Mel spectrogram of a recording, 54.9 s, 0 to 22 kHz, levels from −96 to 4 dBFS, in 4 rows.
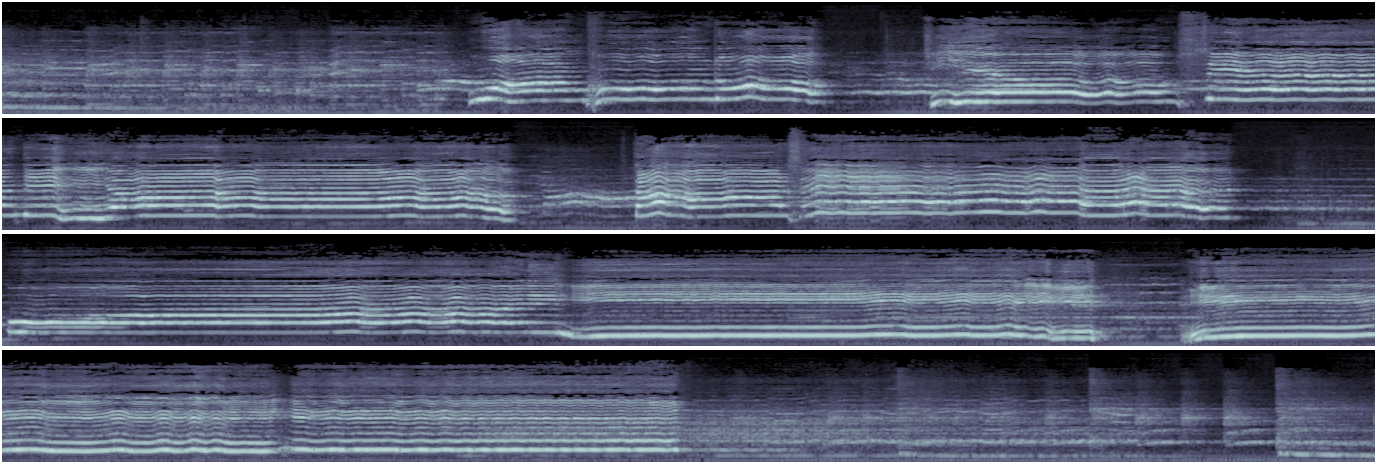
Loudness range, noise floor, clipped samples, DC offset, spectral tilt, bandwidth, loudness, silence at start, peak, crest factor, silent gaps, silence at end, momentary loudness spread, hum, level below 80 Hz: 15 LU; -44 dBFS; under 0.1%; under 0.1%; -3 dB/octave; 14.5 kHz; -19 LUFS; 0 s; -6 dBFS; 16 dB; none; 0 s; 17 LU; none; -60 dBFS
